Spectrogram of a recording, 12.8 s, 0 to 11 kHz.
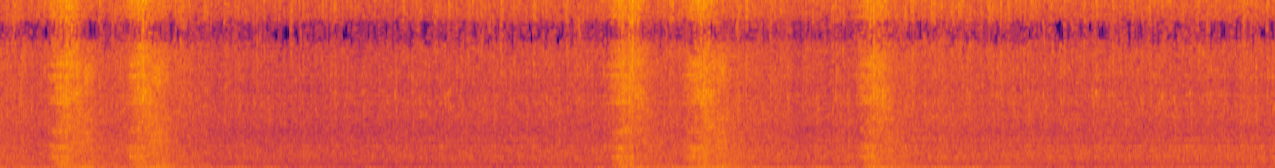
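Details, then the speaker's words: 1932 Ford Model B after its spark plugs were cleaned: it started right up into a low, steady engine rumble with a few mild swells and no misses or knocks; normal idle. "think she was just telling me hey I find myself good started right up idling good I think we're okay"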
